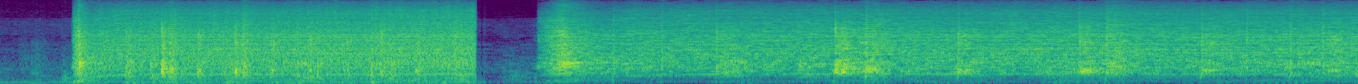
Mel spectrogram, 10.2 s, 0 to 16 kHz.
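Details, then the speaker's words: Audi C7 after intercooler core failure, cranked with coil packs and plugs out: fast airy chuffing, pause, more cranking as dirty water blows out of bank one cylinder 3, rear passenger side; hydrolocked cylinder. "okay guys so as you saw from that video we had a good amount of water come out of uh cylinder 3 on bank one which is the furthest to the rear on the passenger side"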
